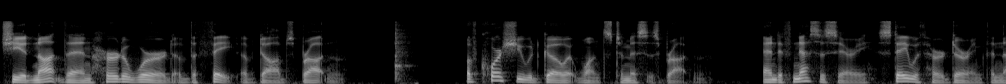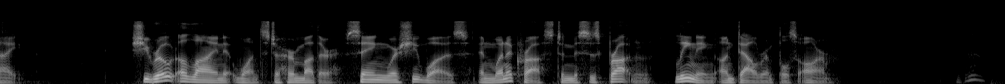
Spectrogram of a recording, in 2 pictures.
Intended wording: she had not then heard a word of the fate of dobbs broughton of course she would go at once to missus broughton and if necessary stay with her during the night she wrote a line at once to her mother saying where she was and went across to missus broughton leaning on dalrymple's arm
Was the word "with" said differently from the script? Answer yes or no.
no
